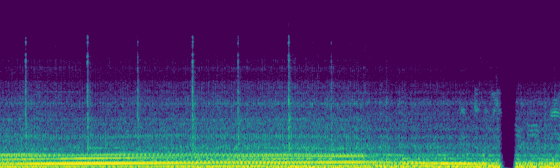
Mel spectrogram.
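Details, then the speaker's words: Ford Mustang SVT Cobra (supercharged Terminator), manual gearbox after tire shop alignment test drive: sharp metallic knocks about every three-quarters of a second over car drone in second gear, faint in first; gearbox damaged inside, owner blames tire shop. "It's banging. It's like a metal knock."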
